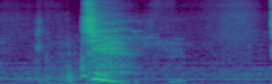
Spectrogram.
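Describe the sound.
A single sharp sneeze bursts out abruptly in the quiet and fades quickly, preceded and followed by soft low murmurs.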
